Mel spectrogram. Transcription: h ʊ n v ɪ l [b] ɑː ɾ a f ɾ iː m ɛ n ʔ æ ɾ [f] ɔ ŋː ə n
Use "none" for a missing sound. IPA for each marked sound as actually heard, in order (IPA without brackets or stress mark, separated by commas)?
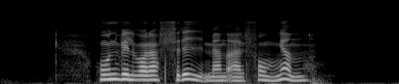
v, f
